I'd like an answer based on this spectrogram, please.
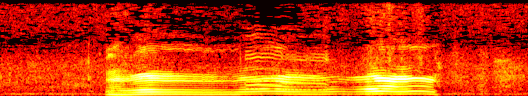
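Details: Punky, a female pet dog, vocalises at her beloved toy chicken indoors: one drawn-out, tonal, moan-like note lasting under two seconds, holding steady with a slight rise and swell near the end.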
